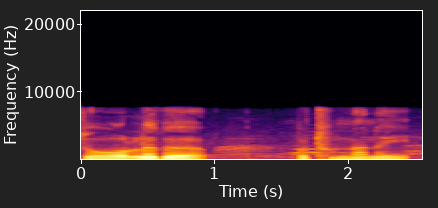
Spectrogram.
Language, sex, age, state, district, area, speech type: Bodo, female, 30-45, Assam, Kokrajhar, rural, spontaneous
